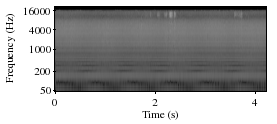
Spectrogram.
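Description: Steady electrical hum with many evenly spaced overtones. Faint scratches of a pen writing on paper come through about two seconds in and again past three and a half seconds.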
